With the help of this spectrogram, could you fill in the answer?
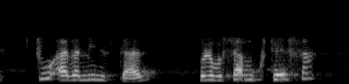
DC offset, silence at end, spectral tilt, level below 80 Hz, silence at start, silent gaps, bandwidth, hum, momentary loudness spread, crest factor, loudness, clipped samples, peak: under 0.1%; 0.35 s; -3 dB/octave; under -90 dBFS; 0.35 s; none; 3.7 kHz; none; 12 LU; 20 dB; -27 LUFS; under 0.1%; -8 dBFS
